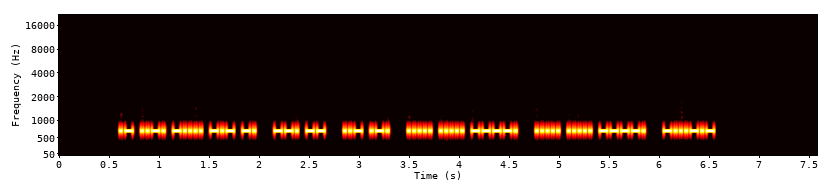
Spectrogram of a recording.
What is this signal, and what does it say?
Morse code, heard as a keyed tone, about 41 wpm, 660 Hz. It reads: AF6KN GM UR 559 559 <BK>
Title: SOTA QSO Practice 45wpm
